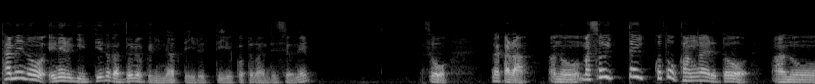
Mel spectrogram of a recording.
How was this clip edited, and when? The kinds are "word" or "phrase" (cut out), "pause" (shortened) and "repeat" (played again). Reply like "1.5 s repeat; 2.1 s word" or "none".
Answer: none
